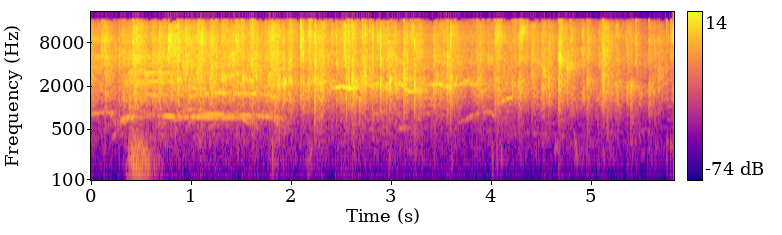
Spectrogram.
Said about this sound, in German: Und es vergeht eigentlich kein Tag, davon können wir dann echt mal einen Applaus geben.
